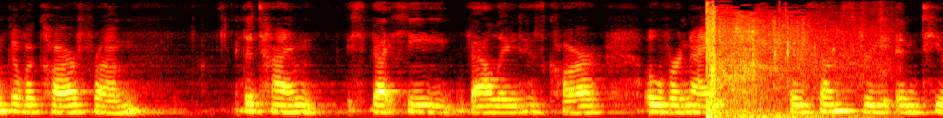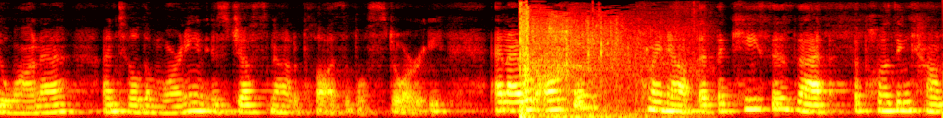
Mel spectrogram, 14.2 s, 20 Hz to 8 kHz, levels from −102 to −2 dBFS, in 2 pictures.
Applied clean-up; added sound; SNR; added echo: none; Explosion; 5 dB; reverberation time 0.3 s.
